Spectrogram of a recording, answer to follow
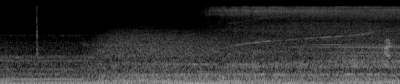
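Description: Steady electrical machinery hum as power is switched through to the Newtsuit, with a hiss swelling in about a second in and a thin whine rising in pitch in the second half, like a motor spinning up.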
